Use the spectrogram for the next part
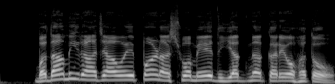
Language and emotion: Gujarati, neutral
